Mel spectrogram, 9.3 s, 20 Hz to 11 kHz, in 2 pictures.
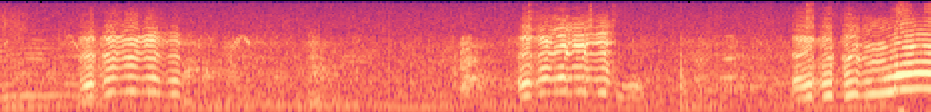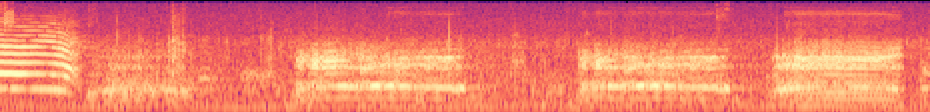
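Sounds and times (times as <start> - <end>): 
lamb bleating: 0.4 - 1.0, 2.6 - 3.2, 4.0 - 9.2.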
